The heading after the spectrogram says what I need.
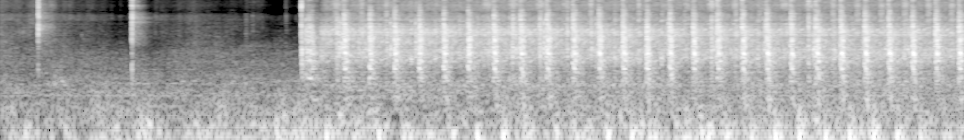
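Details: Motorcycle after a carburettor conversion with all computer systems disconnected and spark timing uncertain, choke not yet used: two brief clicks, then steady fast cranking, about two beats a second, that never fires. Cranks but won't start; cause unconfirmed.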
